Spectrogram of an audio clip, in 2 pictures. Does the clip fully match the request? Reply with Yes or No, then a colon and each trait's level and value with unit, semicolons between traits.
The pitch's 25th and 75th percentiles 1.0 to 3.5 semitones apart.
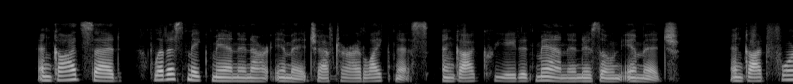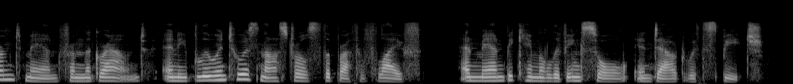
Yes: average, 2.7 semitones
